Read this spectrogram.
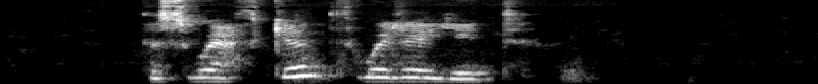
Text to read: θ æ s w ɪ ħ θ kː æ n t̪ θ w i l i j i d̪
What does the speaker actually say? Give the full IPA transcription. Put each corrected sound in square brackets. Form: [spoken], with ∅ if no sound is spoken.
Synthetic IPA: θ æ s w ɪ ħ θ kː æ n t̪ θ w [æ] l [æ] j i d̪

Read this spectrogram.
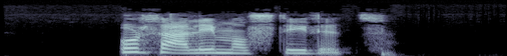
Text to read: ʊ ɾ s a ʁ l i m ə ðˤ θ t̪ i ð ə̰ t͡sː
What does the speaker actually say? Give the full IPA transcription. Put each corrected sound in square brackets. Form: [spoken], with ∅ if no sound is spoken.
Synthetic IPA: ʊ ɾ [θ] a [ʕ] l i m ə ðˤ [s] t̪ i ð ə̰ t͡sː

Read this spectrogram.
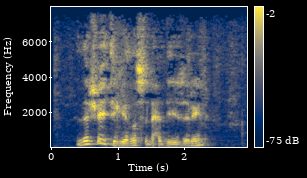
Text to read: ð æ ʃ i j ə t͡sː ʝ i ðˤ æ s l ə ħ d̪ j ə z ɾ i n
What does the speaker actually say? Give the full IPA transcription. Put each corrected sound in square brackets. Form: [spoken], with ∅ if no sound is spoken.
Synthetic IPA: ð æ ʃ [æ] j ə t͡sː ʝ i ðˤ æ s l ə ħ d̪ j ə z ɾ i n

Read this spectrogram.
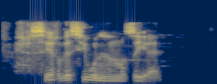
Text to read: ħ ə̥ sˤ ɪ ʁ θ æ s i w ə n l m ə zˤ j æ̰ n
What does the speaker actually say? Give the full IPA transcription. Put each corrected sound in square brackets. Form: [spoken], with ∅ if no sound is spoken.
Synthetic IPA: ħ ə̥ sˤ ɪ ʁ [ð] æ s i w ə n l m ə zˤ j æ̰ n

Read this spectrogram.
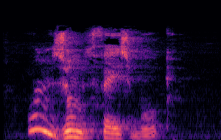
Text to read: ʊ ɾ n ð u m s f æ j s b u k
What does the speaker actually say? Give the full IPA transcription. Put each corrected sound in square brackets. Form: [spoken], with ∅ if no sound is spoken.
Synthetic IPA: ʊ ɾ n [z] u m [θ] f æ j s b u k

